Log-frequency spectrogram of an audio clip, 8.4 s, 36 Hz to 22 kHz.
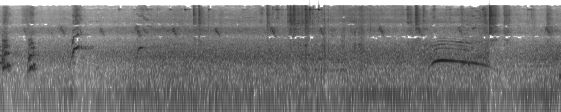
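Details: A 14-week-old Border Collie pup herding sheep gives a few sharp, high yips close together in the first second, then a drawn-out, wavering, falling cry later on, over steady low wind rumble outdoors.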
